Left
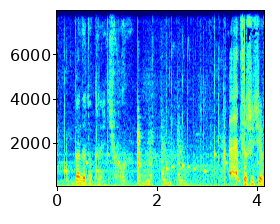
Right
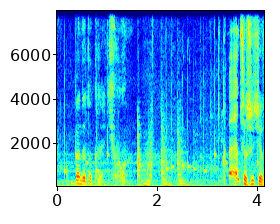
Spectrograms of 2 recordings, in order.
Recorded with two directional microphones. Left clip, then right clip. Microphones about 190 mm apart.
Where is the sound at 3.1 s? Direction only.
60° right (ahead or behind).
